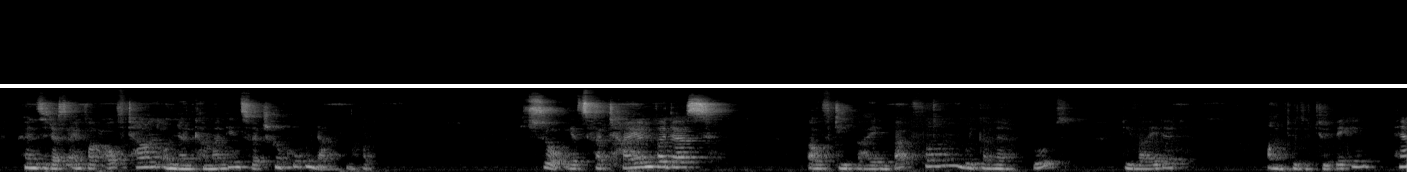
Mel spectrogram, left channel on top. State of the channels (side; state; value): left; silent; digital silence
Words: können Sie das einfach auftauen und dann kann man den Zwetschgenkuchen damit machen. So, jetzt verteilen wir das auf die beiden Backformen. We're gonna divide it onto the two baking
